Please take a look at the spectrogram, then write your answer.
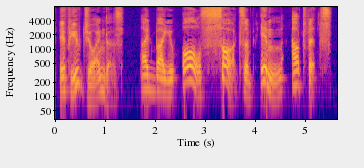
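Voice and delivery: high, slow, affected luring; enticing villainess. Acted. Esme bribing Carmelita with outfits, enticing. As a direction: tempt her with drawn-out promises.

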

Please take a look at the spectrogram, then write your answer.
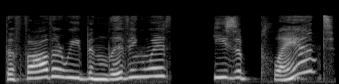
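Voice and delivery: high, incredulous question; shocked cry. A narrator's reading. Margaret learning her father is a plant, shocked cry. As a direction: question in disbelief, rising sharply at the end. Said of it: "Margaret cried".

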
